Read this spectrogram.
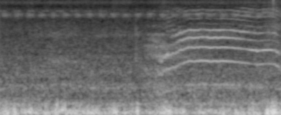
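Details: Kittens fighting; one gives a drawn-out meow that rises then gently falls, with strong harmonics, over loud low rumbling and scuffling noise.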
